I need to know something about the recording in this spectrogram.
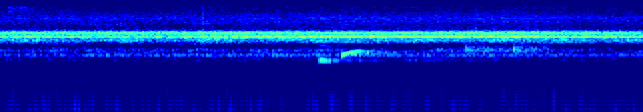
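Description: Crickets chirring steadily, faint, like a night-time insect chorus. About two seconds in comes a brief rising call.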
